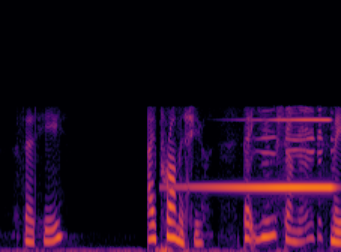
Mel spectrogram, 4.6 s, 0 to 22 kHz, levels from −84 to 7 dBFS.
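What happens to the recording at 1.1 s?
Nothing goes wrong at 1.1 s: the speech carries on intact through that moment, with only the narrow, telephone-band sound of its G.711 coding.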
